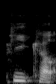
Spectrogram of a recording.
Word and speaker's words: Pical: And you have built a product called Pical. I pronounce it Pical. Is it Pical? Is it Pical? We've been calling it Pical, because it's like Pi 3.14, Right. that sort of Pi.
